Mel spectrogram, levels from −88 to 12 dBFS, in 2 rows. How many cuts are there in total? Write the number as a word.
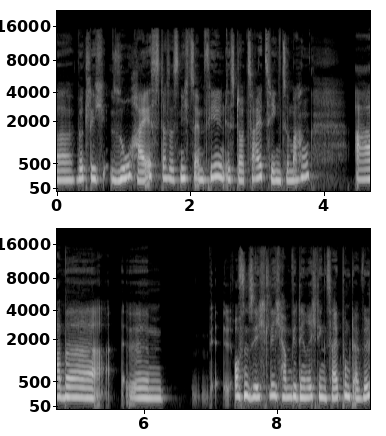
zero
